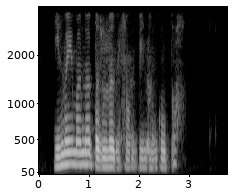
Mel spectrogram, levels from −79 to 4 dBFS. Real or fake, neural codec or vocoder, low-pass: fake; autoencoder, 22.05 kHz, a latent of 192 numbers a frame, VITS, trained on one speaker; 3.6 kHz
